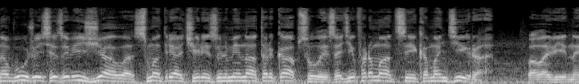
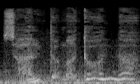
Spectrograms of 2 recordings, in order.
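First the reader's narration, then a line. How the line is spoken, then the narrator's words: Strained exclamation, young man. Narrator (Russian): Только и смог выдавить из себя молодой итальянец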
